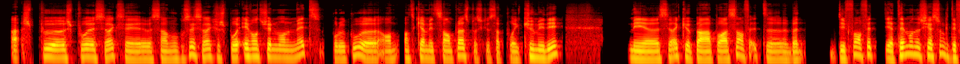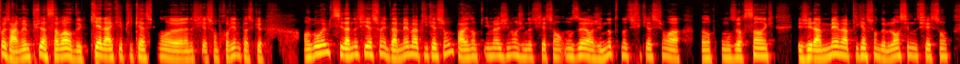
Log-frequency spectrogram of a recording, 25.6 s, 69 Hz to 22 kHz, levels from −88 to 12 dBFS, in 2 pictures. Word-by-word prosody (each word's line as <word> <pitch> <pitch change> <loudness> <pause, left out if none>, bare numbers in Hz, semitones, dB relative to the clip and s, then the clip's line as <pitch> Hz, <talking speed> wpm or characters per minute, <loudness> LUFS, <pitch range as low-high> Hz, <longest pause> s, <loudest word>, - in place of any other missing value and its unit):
Ah - - +1
je - - -6
peux, 130 -2 +3
heu, - - +1
je - - -6
pourrais, 135 0 +1
c'est 125 0 -6
vrai 140 +2 +1
que 140 - -14
c'est, 110 -3 -1
heu, 115 0 -1
c'est 115 +1 -4
un 115 - 0
bon 115 0 -5
conseil, 115 +9 -2
c'est 140 - -5
vrai 140 +1 +1
que 130 -1 -9
je 120 - -6
pourrais 130 0 +1
éventuellement 135 -2 +1
le 125 - -3
mettre 160 +9 -4
pour 115 - -3
le 115 0 -1
coup, 155 +7 -1
heu, 115 -1 +3
en 115 +3 -3
en 120 - -2
tout 115 - -13
cas 130 - +2
mettre 115 -1 -4
ça 120 - 0
en 115 - +2
place 150 +4 +1
parce - - -9
que - - -10
ça - - -5
pourrait 110 -1 -4
que 140 - -3
m'aider 135 +7 +2 0.9
mais 115 -2 +3
heu, 110 0 +3
c'est 110 - -4
vrai - - +2
que 135 - -1
par 115 0 +5
rapport 110 +1 +4
à - - +4
ça 115 +8 0
en 145 - +1
fait, 135 +1 -8
heu, 110 -1 -2
bah 110 +1 -1 0.5
des 120 -2 0
fois 165 +7 -1
en 155 - +3
fait, 165 +4 -2
il 125 - -3
y - - +4
a 110 - +3
tellement 165 +9 +2
de 170 - -1
notification 155 +3 0
que 150 - -5
des 130 - 0
fois 175 +5 +1
j'arrive 110 -5 +5
même 135 +2 +1
plus 165 +5 +1
à 150 - +6
savoir 140 0 +6
de 120 - -2
quelle 145 +8 +4
ac 130 +2 +6
application, 135 0 -2
heu, 115 -1 +3
la 115 - 0
notification 120 +1 -6
proviennent. 145 +6 -4
Parce 120 -3 -5
qu'en - - -2 0.7
gros, 175 +3 +4
même 205 - +3
si 200 -4 -1
la 145 - +8
notification 170 +2 0
est - - -2
de - - -11
la 125 -1 +5
même 165 +6 -1
application, 160 +4 -1
par 130 -9 +3
exemple 140 +2 -4
imaginons, 150 +1 -4
j'ai 135 - -7
une 135 - -5
notification 135 0 -5
à - - -5
11:00, 140 -1 +1
j'ai 120 - -5
une 130 +7 -3
autre 175 +1 -9
notification 145 -1 -6
à, 125 -2 +3 0.3
par 125 0 -1
exemple 125 0 -6
à - - -7
11:05 135 +3 0 0.3
et 125 - -1
j'ai 135 +3 +3
la 125 -1 +8
même 165 +6 +2
application 150 0 0
de 125 -2 -2
l'ancienne 150 +5 -1
notification, 140 0 -5
135 Hz, 275 wpm, -23 LUFS, 120-150 Hz, 0.9 s, la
